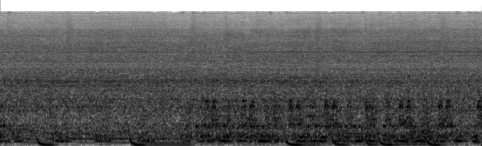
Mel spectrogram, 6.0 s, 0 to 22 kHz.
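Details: Bambu Lab P1S 3D printer printing a test cube on the old firmware, before the 1.05 noise-cancelling update: steady fan hiss with soft stepper chirps and short swooping head moves; normal printing noise.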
